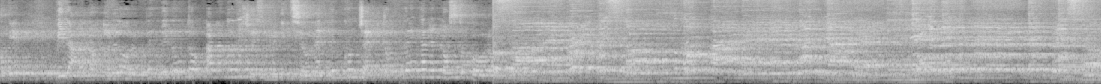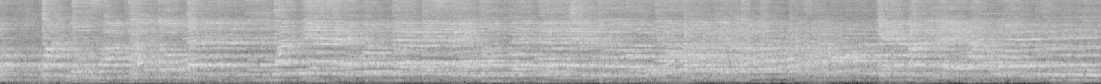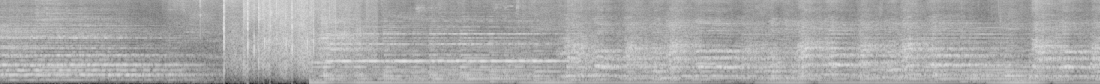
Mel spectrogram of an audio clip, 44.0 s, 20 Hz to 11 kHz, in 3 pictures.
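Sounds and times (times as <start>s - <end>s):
children's choir singing: 6.6s - 32.2s, 33.5s - 44.0s.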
